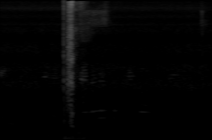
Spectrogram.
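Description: Near silence, broken by a single faint click a little over half a second in.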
